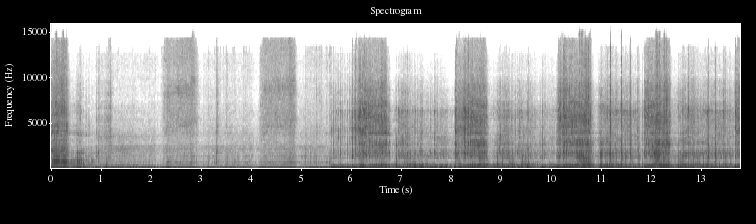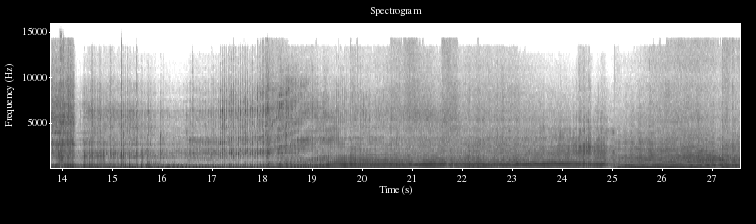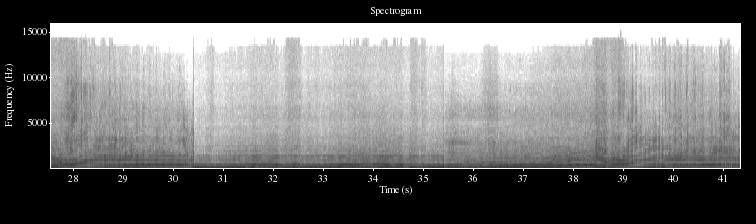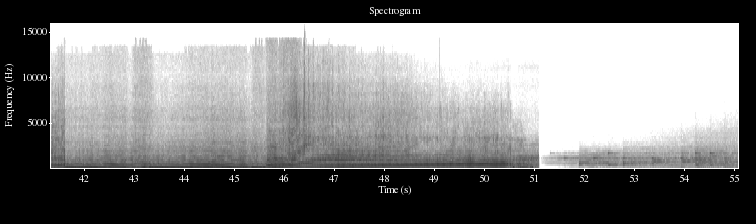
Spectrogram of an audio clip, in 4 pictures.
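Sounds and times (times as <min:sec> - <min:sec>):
car engine accelerating hard: 0:01.8 - 0:51.1.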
